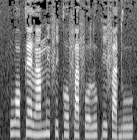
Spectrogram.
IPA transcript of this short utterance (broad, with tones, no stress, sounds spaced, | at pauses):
w ɔ˦ k ɛ˦˨ l ã˨˦ m ĩ˦ f i˦˨ k o˧ f a˧ f o˧ l u˦ k i˦ f a˧ d u˦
